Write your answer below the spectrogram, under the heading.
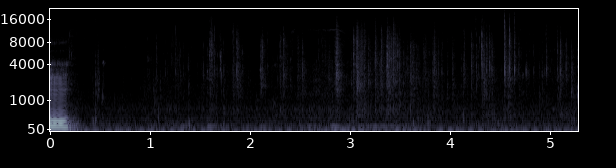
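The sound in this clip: Faint, crisp crunching and chewing of a crunchy, slightly hard, sweet and spicy brownie, with many small irregular crackles after a brief louder thump at the start.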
